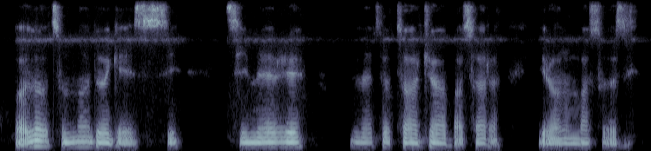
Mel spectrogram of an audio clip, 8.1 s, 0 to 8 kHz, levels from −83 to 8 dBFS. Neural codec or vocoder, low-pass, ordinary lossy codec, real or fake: none; 7.2 kHz; Opus, 16 kbps; real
